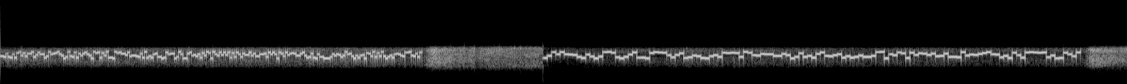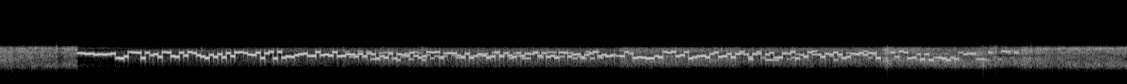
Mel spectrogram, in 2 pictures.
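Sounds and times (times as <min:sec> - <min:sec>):
VARA HF digital mode radio signal: 0:00.0 - 0:22.5.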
